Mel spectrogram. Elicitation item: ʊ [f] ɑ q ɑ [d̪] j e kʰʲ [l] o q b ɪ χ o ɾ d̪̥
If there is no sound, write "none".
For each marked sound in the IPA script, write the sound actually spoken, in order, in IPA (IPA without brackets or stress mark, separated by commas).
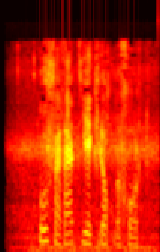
f, t̪, l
